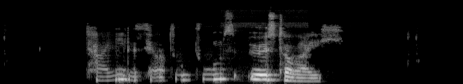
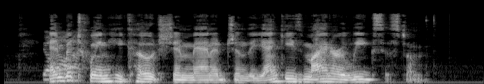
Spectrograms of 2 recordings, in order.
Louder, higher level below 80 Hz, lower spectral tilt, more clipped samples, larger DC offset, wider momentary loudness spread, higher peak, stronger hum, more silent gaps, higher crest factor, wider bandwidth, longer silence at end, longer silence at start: second, -20 LUFS vs -14 LUFS; second, -68 dBFS vs -44 dBFS; about the same, -4.5 dB/octave vs -5.5 dB/octave; neither; neither; first, 19 LU vs 13 LU; about the same, -2 dBFS vs 0 dBFS; neither; neither; first, 20 dB vs 14 dB; first, 13.5 kHz vs 11.5 kHz; first, 1.25 s vs 0.55 s; first, 0.85 s vs 0.45 s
